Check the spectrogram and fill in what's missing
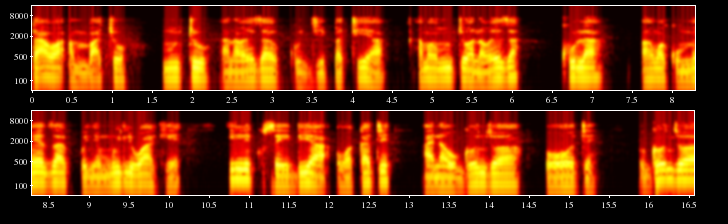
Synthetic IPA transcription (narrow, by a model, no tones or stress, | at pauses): dawaʔambat͡ʃɔ | m̩tua̰nawɛzakuʄipatʰia | amam̩tuanawɛza | kʰula | amakumɛzak̚wɛɲɛmwiliwakʰɛ | iliku̥saiɗiawakati | anauɠɔɲd͡ʒwa | wɔwɔtɛ | uɡɔɲd͡ʒwa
